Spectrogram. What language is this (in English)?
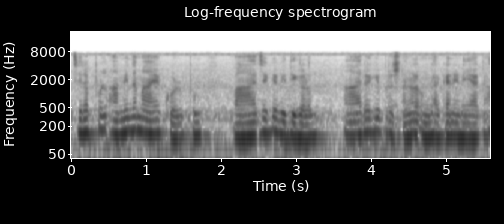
Malayalam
